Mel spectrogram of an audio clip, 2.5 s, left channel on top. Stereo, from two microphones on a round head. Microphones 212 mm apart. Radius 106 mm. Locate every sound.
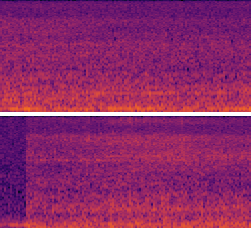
Only background noise.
